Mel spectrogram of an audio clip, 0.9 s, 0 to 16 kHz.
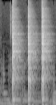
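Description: Three taps on a metal food storage tray with a rubber lid. Each tap makes a bright metallic ping with a ringing tone around 200 Hz and strong upper overtones that fade quickly. The tray sounds like metal.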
